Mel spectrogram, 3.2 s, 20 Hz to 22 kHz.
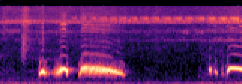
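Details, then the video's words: Spotted dove lure, with two short coos leading into one long, level then falling coo, and the next phrase starting after a pause. "PANCINGAN TEKUKUR AGAR BUNYI dalam 1 menit"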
